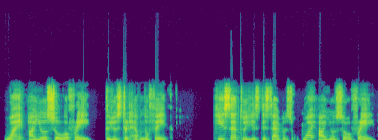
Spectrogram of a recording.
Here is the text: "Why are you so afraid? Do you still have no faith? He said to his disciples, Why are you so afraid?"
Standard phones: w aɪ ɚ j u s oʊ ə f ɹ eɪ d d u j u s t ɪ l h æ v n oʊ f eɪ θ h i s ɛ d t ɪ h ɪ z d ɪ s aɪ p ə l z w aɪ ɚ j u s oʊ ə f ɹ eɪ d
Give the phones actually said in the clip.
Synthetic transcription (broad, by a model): w aɪ ɚ j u s oʊ ə f ɹ eɪ d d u j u s t ɪ l h æ v n oʊ f eɪ θ h i s ɛ d t ɪ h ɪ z d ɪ s aɪ p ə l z w aɪ ɚ j u s oʊ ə f ɹ eɪ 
